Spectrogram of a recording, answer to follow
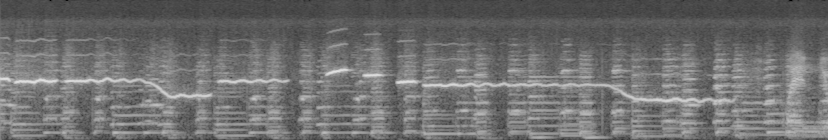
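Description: A whistled melody over an instrumental accompaniment. It has long held notes that slide down in pitch twice, with a brief higher phrase in between.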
